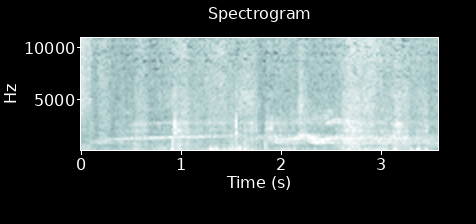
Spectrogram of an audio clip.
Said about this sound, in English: No, the police sirens in the background were just purely coincidental.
